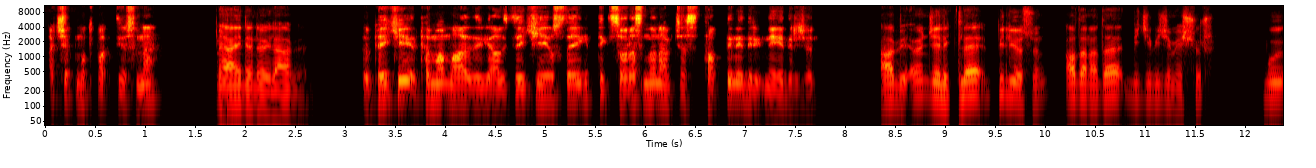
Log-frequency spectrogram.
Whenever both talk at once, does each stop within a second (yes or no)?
yes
